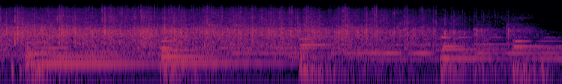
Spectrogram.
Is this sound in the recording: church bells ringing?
no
